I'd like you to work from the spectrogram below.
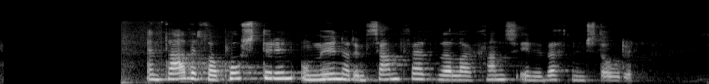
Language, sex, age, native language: Icelandic, female, 30-39, Icelandic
